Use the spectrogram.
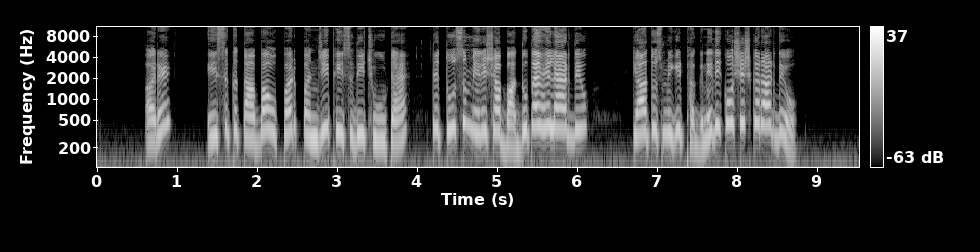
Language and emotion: Dogri, angry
